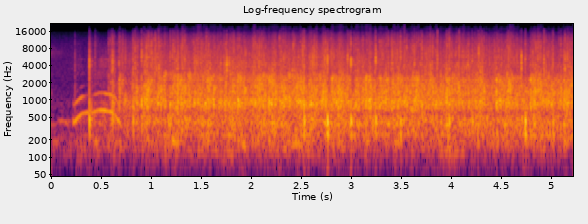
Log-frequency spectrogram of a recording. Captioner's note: applause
